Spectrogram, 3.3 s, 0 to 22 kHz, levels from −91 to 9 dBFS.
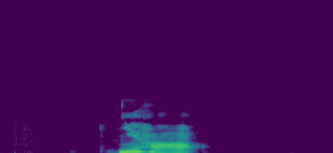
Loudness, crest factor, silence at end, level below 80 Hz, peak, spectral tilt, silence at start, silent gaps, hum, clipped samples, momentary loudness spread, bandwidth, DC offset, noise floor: -21 LUFS; 18 dB; 1.4 s; -76 dBFS; -8 dBFS; -6.5 dB/octave; 1.2 s; none; none; under 0.1%; 8 LU; 5.8 kHz; under 0.1%; under -90 dBFS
